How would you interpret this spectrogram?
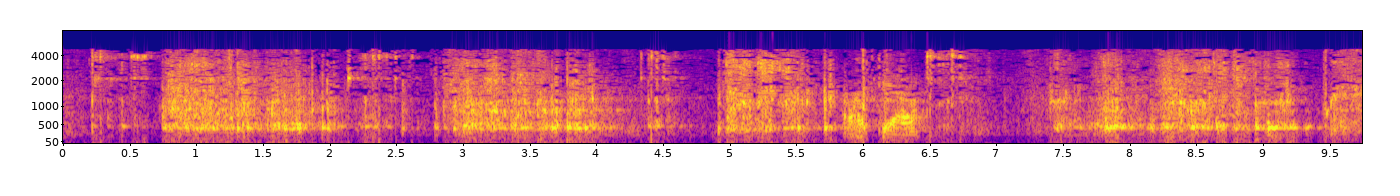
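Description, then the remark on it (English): Small rocks clatter and rattle as they drop into a container, coming in several dense bursts of gritty, scraping noise separated by brief pauses. “see how many of these little rocks you can get in there”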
